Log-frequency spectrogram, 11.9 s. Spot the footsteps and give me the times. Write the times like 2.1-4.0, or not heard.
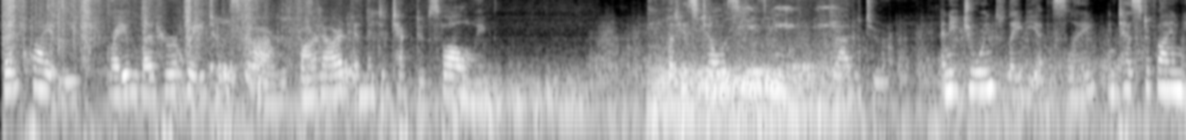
0.0-3.9.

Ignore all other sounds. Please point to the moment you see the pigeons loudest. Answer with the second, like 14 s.
8 s.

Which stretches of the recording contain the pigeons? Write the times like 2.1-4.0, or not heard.
2.0-3.6, 6.5-8.6.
